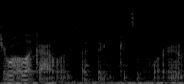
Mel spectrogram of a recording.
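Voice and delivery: whispering through tears; tearful whisper. Real, not acted. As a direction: voice choked to a whisper. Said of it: "Still not crying, I'm just stuffy".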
